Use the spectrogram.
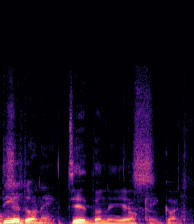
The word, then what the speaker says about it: Dieudonne: name yeah my name is quite difficult to pronounce de Don de Don yes okay good so you have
